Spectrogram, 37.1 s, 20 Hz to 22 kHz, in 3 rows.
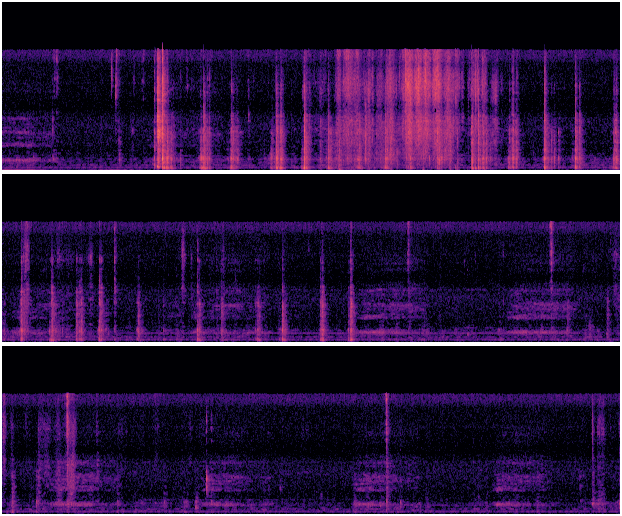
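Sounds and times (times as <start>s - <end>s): person chewing with sharp bites: 2.2s - 20.9s, 23.4s - 29.4s.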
